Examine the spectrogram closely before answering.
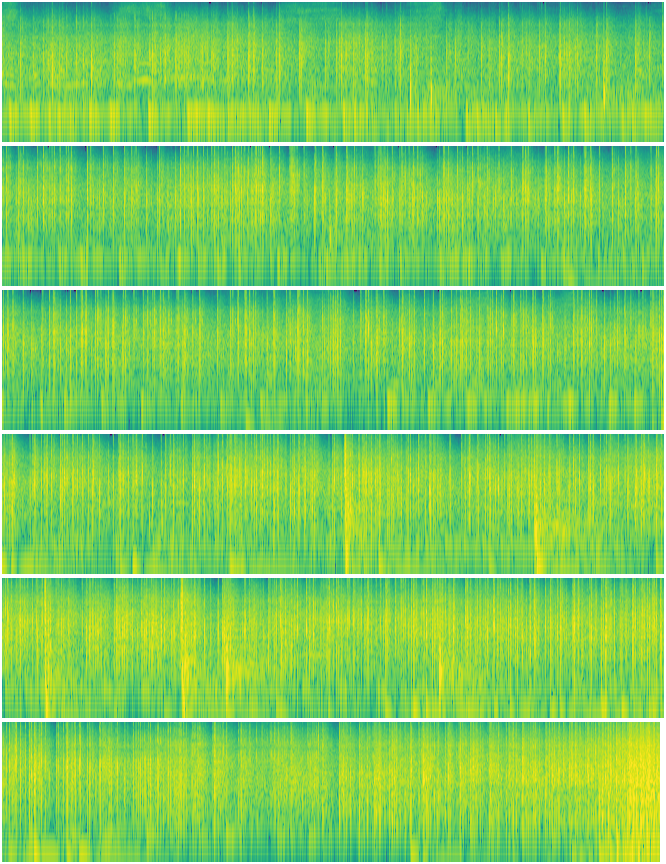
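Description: Strings of red paper firecrackers going off continuously as a dense, rapid crackle, with a few louder single bangs in the second half.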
